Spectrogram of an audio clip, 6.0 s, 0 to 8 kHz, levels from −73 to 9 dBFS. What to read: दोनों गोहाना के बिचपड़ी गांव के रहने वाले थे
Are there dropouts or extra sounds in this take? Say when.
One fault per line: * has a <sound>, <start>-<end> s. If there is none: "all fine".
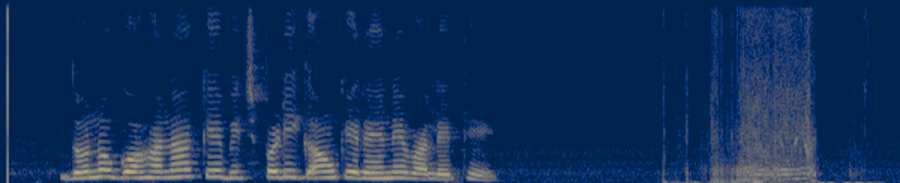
* has a squeak, 4.4-6.0 s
